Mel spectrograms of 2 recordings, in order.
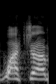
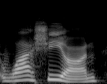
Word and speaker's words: Hwacheon: me a while ago how to say this not Washi on it's like having a watch and having it on is what they taught me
